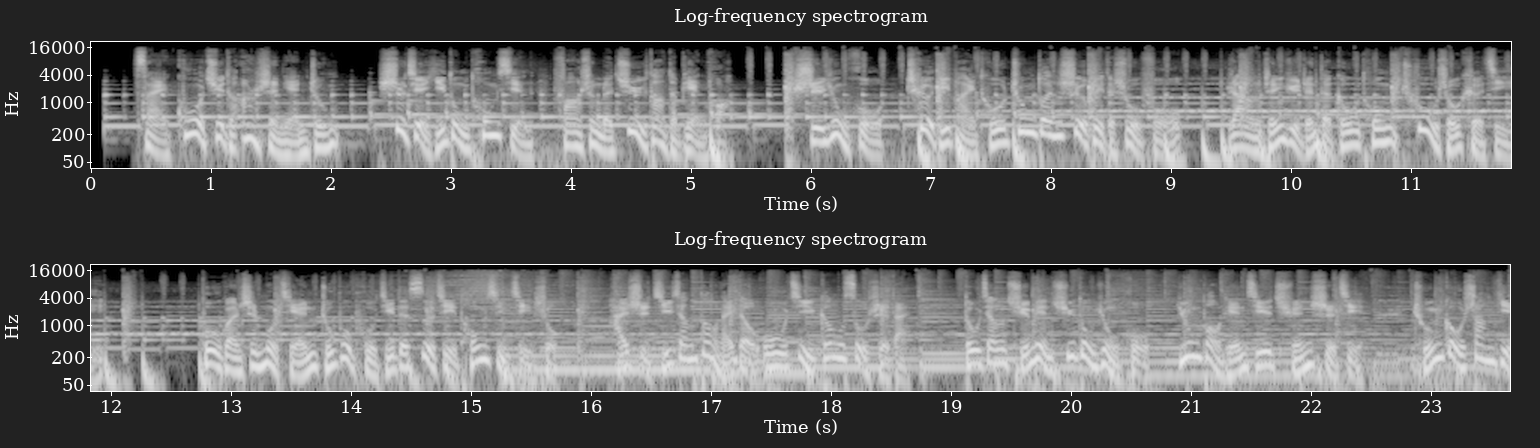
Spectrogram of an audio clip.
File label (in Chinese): 男 广告 科技感; 国语男声配音; 磁性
